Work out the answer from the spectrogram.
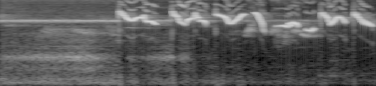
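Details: Short excerpt of a white-eye's 'líu' contest song, used to train and provoke birds to sing: after a steady thin tone, quick high squeaky notes with sweeping twists follow one another rapidly.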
